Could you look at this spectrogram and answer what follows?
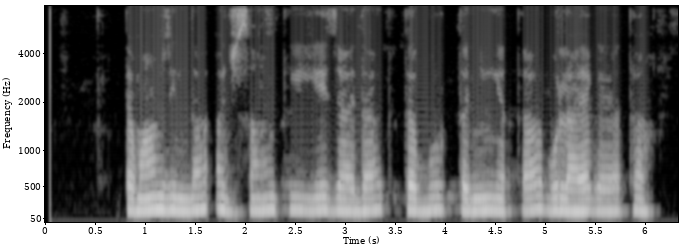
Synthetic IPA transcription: t̪ɐmaːmzɪ̃nd̪aʔɐd͡ʒsaːnkijezaːɪd̪aːt̪t̪ɐbʊɾt̪ɐnijət̪abʊlaːjaɡɐjat̪ʰaː

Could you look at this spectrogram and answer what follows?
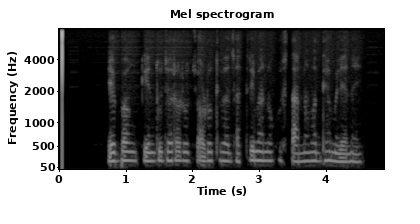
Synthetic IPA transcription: ebɔŋkend̪ɾud͡ʒʱɔɾɔɾut͡ʃɔ̰ɽut̪ʰibad͡ʒat̪ɾimanɔkust̪ʰanɔmɔd̪ʱjɔmiɭenaɦĩ

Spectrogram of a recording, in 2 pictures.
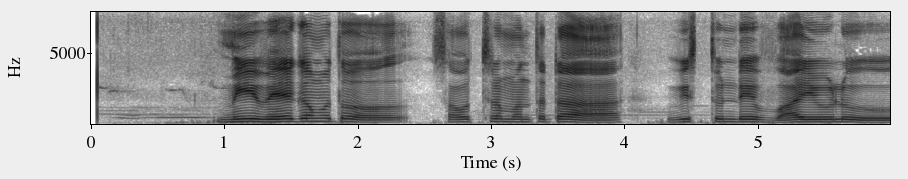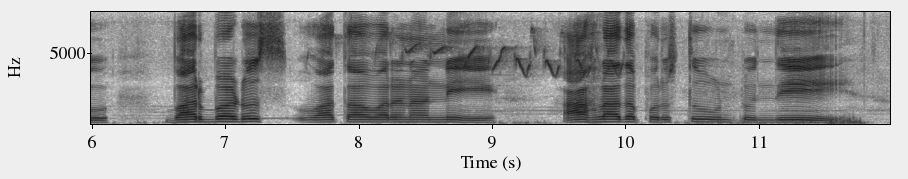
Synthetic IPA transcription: miːʋɛːɡɐmɐt̪o̞ː | sɐʋɐt̪sɐɾɐmɐnt̪ɐʈɐ | ʋist̪uɳɖe̞ːʋaːjulu | baːɾbaːɖusʋaːt̪aːʋɐɾɐɳaːnːi | aːɦlaːd̪ɐpɐɾust̪uːɳʈund̪i

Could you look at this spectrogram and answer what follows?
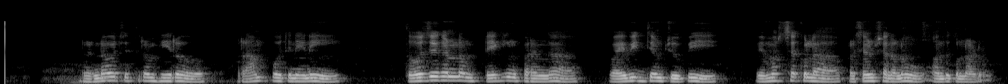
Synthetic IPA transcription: ɾe̞ɳɖɐʋɐt͡ʃit̪ɾɐmɦiːɾo̞ː | ɾaːmpoːd͡ʒ̪ineːni | t̪oːd͡ʒɐɡɐɳɖɐmʈeːkiŋɡpɐɾɐŋɡaː | ʋɐjʋid̪jɐmt͡ʃuːpi | ʋimɐɾsɐkulɐpɾɐʃɐmʂɐlɐnuɐnd̪ukunːaːɽu

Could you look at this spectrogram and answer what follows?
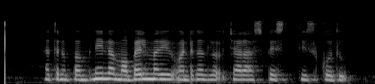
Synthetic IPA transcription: ɐt̪ɐnupɐmpiniːlo̞ːmɔbɐjlmɐɾijuʋɐɳʈɐɡɐd̪ɐlo̞̰ːt͡ʃaːlaːspest̪iːsu̥koːd̪u

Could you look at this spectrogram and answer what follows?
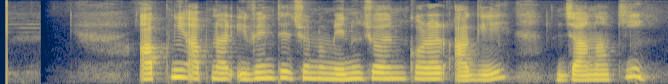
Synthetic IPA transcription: apniapnaɾʔibʱeɳʈeɾd͡ʑonːomenud͡ʑɔeonkɔɾaɾʔaɡed͡ʑanaki

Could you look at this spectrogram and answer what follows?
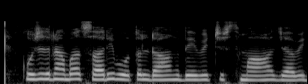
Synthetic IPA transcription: kʊt͡ʃʰd̪ɪnãːbaːd̪saːɾiːboːt̪əlɖãːŋɡd̪eːʋɪt͡ʃsəmaːd͡ʒaːʋeː

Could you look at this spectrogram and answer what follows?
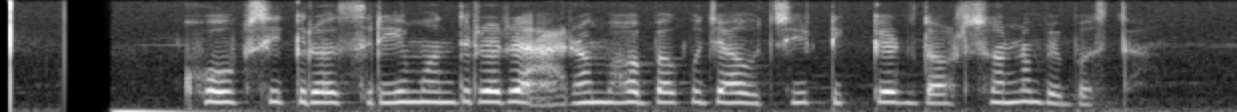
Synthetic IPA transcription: kʰubsikɾɔsɾimɔnd̪iɾɔɾeʔaɾɔmbʱɔbakud͡ʒawt͡ʃʰiʈikeʈd̪ɔɾsɔnɔbjɔbɔst̪ʰḁ

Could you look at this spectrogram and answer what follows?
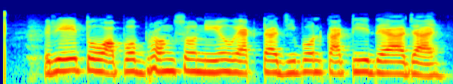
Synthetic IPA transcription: ɾet̪oɔpobʱɾoŋʃonijeoɛkʈad͡ʑibonkaʈied̪ead͡ʑae

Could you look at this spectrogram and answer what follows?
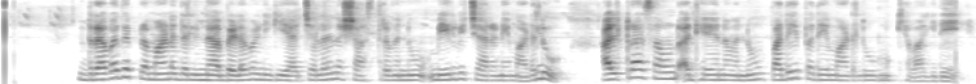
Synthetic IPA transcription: d̪ɾɐʋɐd̪ɐpɾɐmaːɳɐd̪ɐlːinɐbɛɭɐʋɐɳiɡɛjɐt͡ʃɐlɐnɐʃaːst̪ɾɐʋɐnːume̞ːlʋit͡ʃaːɾɐɳe̞maːɽɐlu | ɐlʈɾaːsɐwɳɖɐ̰d̪ʱjɐjɐnɐʋɐnːupɐd̪epɐd̪e̞maːɽɐlumukʰjɐʋaːɡid̪e̞

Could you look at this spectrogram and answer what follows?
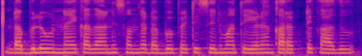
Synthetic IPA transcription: ɖɐbːuluːnːaːjikɐd̪aːnisont̪ɐɖɐbːulpe̞ʈːisinimaːt̪iːjɐɽɐmkɐɾek̚ʈukaːd̪u

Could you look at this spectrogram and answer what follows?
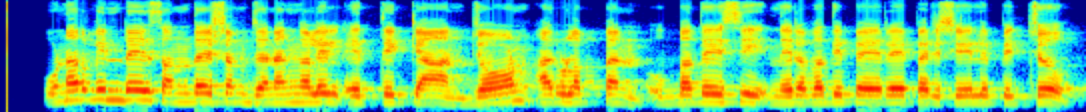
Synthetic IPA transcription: uɳɐrʋinde̞sɐnd̪e̞ːɕɐmd͡ʑenɐŋːɐɭile̞t̪ːikʲːaːnd͡ʑo̞ːɳɐɾuɭɐpːɐnubɐd̪e̞ːɕiniɾɐʋɐd̪ʱipe̞ːɾe̞pɐɾiɕiːlipːit͡ɕːu

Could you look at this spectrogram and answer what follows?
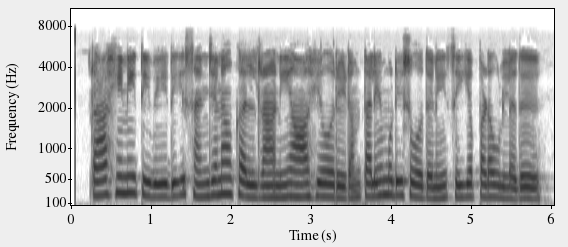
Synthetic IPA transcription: ɾaːɦɪnit̪ɪʋeːðisɐɲd͡ʒɐnaːkɐlɾaːniaːɦɪjoːɾɪɽɐmt̪ɐlɐɪmʊɽisoːðɐnɐɪsɛjːɐpːɐɽɐʊɭːɐðɯ

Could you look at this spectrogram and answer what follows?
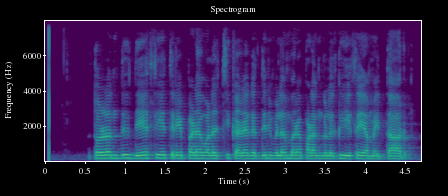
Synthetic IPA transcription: t̪ɔɽɐɾnd̪ɯd̪eːsɪjɐt̪ɪɾɐɪpːɐɽɐʋɐlɐɾt͡ʃːikɐɻɐɣɐt̪ːɪnʋɪlɐmbɐɾɐpɐɽɐŋɡɐɭɯk̬ːɯɪsɐɪɐmɐɪt̪ːaːɾ

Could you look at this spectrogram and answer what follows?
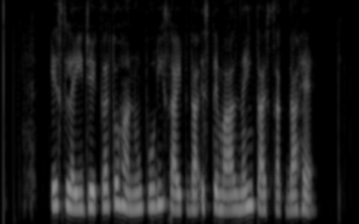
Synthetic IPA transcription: ɪsləiːd͡ʒeːkəɾt̪ʊɦaːnũːpuːɾiːsaːiːʈd̪aːʔɪst̪eːmaːlnəĩːkəɾsəkd̪aːɦɛː

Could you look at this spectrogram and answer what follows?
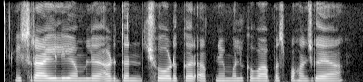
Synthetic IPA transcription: ɪsɾaːiːliɐmleɐɾd̪ənt͡ʃʰoːɽkəɾʔɐpnemʊlkʋaːpəspɐɦʊ̃t͡ʃɡɐjaː

